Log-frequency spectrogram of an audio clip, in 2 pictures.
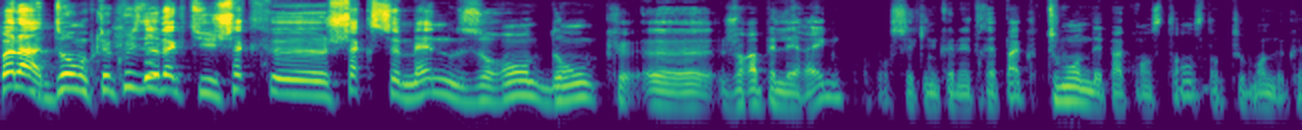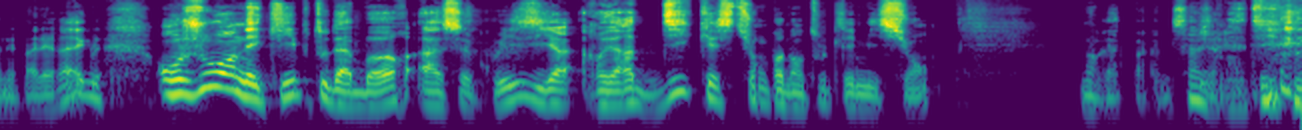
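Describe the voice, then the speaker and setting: A man's medium-pitched voice with a slight Swiss French accent, very fast and with very wide pitch swings and vocal fry, dry and close with no echo on a very clean recording against a silent background. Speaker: podcast host. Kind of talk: comedic news panel chat.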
